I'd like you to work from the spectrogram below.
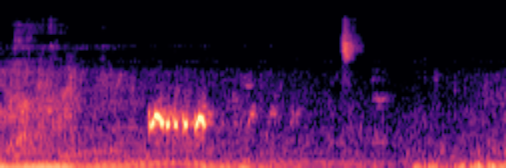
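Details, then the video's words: Local wild zebra dove singing salendro style: a single crisp phrase of quick, bubbling coo pulses rises out of a low background rumble, trailed by a few faint coos and a brief high click. "Perkutut Lokal Alam Manggung Gayer Irama Salendro"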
